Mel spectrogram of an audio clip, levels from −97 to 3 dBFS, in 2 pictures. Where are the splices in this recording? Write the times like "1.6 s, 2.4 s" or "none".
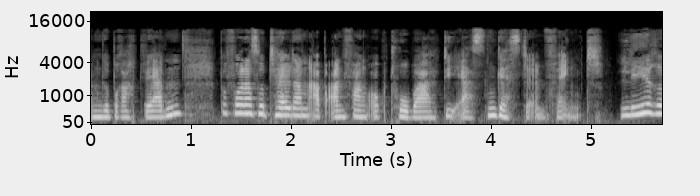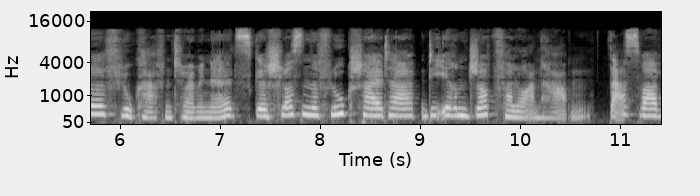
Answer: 5.2 s, 9.0 s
